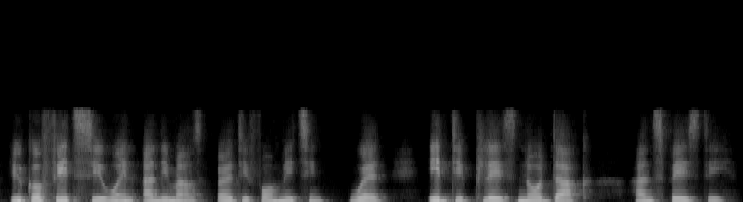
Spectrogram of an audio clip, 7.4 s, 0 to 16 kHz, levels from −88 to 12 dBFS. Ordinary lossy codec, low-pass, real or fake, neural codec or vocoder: AAC, 48 kbps; 7.2 kHz; fake; codec, 16 kHz, 0.2 kbps, FocalCodec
